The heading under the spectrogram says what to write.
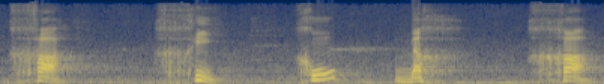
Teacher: pengucapan huruf kha persis terdengar seperti orang yang tidur dalam keadaan mengorok.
